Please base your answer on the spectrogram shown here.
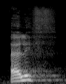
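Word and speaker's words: ألف: the first letter Elif Elif is pronounced from the empty space of the mouth and the throat so there's nothing specific it's a med letter when I say it's just air that comes out from the empty space here make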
